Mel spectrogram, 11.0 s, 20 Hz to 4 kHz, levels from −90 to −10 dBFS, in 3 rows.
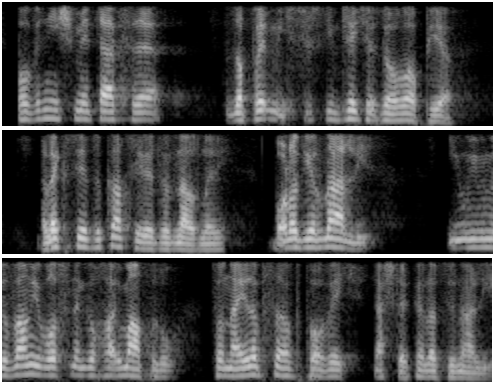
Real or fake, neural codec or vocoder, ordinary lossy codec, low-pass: fake; codec, 16 kHz in and 24 kHz out, 0.4 kbps, LongCat-Audio-Codec, fine tuned four codebook decoder; AAC, 32 kbps; 3.6 kHz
